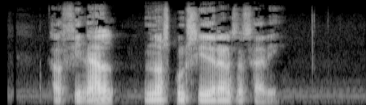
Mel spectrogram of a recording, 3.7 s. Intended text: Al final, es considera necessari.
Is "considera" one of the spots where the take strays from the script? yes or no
no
